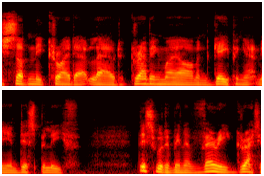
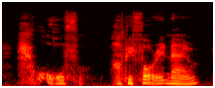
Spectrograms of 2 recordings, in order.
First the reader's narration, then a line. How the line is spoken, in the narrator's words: she whispered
